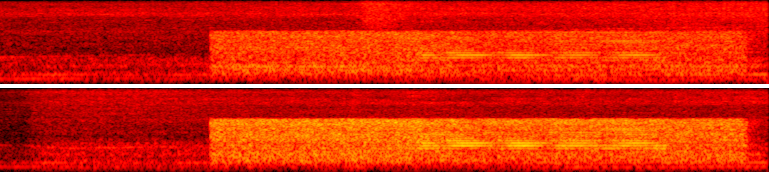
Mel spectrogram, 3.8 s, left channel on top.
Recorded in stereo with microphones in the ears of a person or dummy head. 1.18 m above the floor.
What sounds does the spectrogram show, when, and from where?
1.1 s a buzzer: 20° right (ahead or behind), 0.6 m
